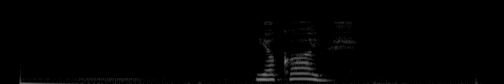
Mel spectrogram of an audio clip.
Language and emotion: Russian, sad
